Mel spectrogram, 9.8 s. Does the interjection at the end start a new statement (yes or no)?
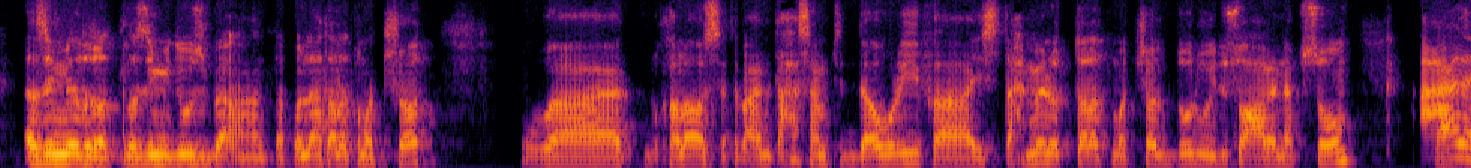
no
